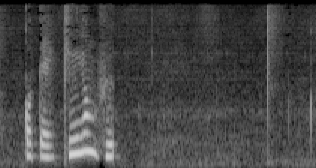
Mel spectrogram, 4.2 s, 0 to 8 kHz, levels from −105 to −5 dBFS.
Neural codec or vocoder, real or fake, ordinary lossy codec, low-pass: codec, 44.1 kHz, 2.6 kbps, SNAC; fake; MP3, 32 kbps; 7.2 kHz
